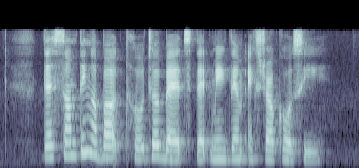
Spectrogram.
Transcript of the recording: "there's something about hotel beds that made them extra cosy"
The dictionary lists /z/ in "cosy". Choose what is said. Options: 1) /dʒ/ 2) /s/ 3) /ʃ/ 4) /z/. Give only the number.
2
